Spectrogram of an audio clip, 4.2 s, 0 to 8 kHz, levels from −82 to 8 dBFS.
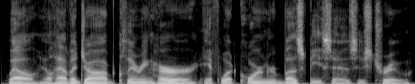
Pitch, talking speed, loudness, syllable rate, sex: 90 Hz, 200 wpm, -16 LUFS, 4.6 syllables/s, male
